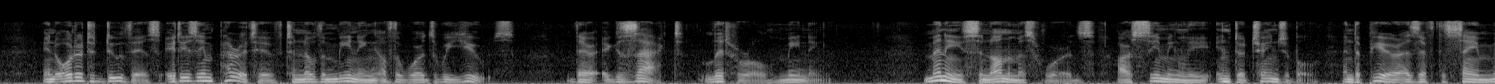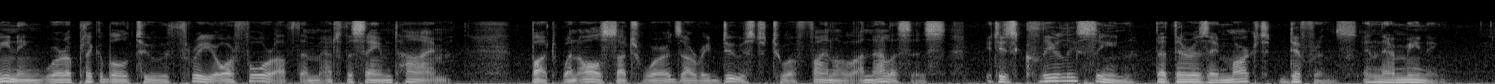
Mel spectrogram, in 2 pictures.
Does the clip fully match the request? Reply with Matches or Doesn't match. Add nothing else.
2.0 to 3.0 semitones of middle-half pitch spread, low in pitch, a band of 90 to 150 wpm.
Doesn't match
